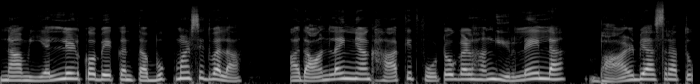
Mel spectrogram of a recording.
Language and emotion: Kannada, sad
